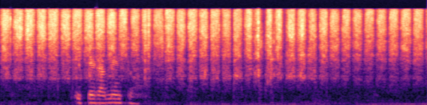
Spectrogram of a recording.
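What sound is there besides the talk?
sanding PVC pipe surface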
